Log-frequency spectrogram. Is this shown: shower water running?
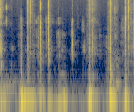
no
